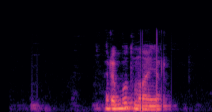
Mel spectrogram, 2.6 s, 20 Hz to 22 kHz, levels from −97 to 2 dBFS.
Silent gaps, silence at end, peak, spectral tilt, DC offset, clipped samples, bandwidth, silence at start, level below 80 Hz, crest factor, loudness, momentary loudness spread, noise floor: none; 0.5 s; -14 dBFS; -8.5 dB/octave; under 0.1%; under 0.1%; 6.4 kHz; 1.3 s; -62 dBFS; 18 dB; -29 LUFS; 10 LU; -76 dBFS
